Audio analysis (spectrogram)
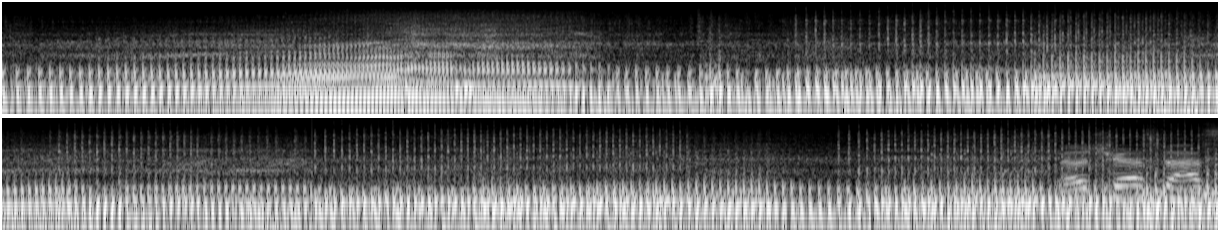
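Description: Pit bike motorcycle ridden along a route to the beach, its small engine revving and droning loudly and steadily throughout, with clattering over rough ground and a voice speaking over it.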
